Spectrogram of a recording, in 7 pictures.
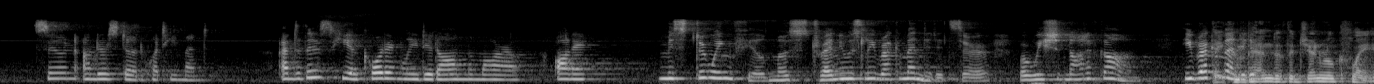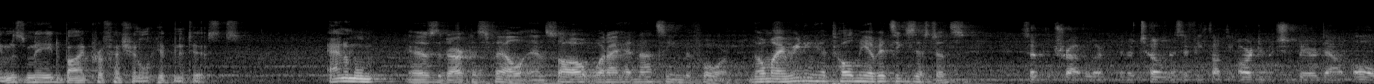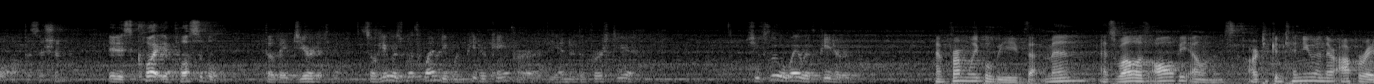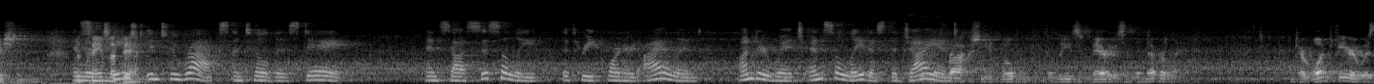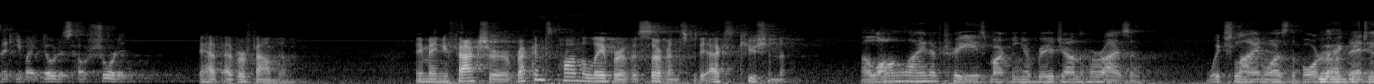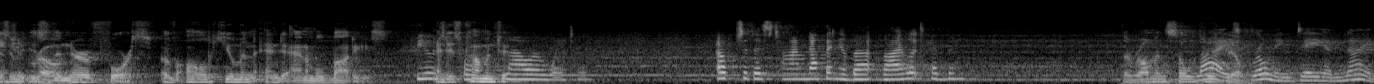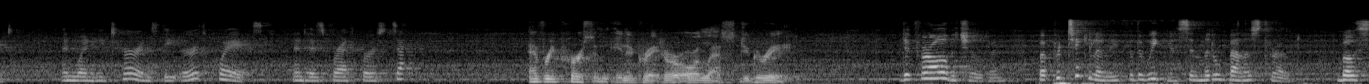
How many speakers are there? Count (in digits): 8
